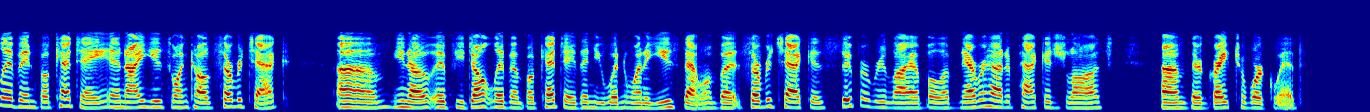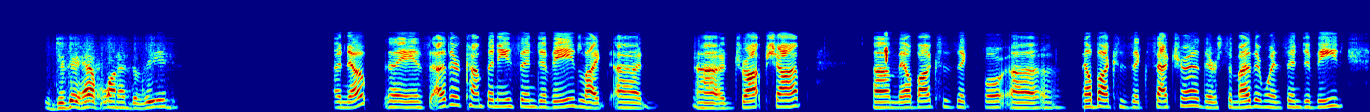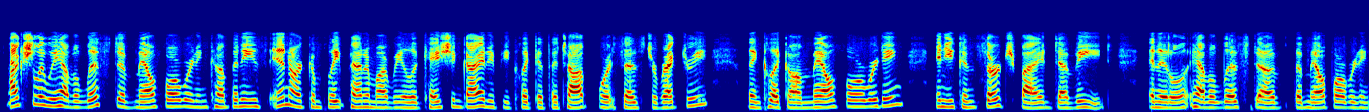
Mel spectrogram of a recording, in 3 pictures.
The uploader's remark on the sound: Listen to the replay of the June 17, 2022 Q&A call.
